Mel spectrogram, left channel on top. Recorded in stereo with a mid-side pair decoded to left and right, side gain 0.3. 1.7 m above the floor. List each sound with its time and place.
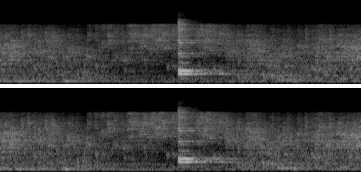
0.0 s an insect: 60° right, 1.4 m
1.8 s a cowbell: 25° left, 0.5 m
